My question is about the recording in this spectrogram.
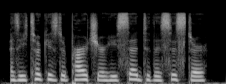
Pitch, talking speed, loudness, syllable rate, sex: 200 Hz, 265 wpm, -19 LUFS, 7.3 syllables/s, female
